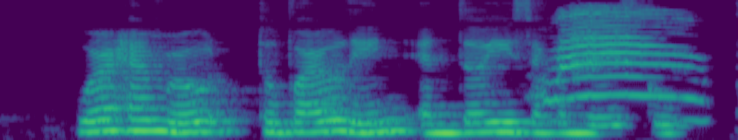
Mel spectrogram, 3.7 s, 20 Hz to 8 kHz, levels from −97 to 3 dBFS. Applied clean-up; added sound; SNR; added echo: classical method Wiener filter.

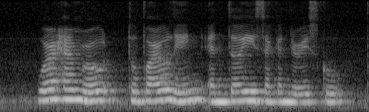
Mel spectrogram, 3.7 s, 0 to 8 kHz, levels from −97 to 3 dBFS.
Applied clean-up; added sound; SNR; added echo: none; none; none; none.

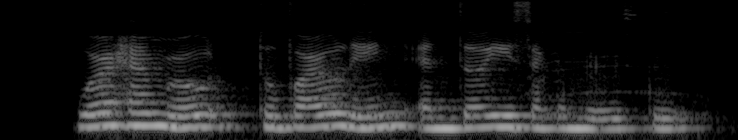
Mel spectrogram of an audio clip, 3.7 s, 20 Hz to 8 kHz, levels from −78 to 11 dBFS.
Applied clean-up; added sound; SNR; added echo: neural separator model SepFormer DNS4.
